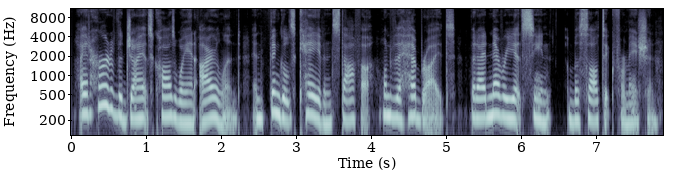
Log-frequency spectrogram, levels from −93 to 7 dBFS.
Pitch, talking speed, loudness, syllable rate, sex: 220 Hz, 205 wpm, -18 LUFS, 5.8 syllables/s, female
